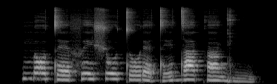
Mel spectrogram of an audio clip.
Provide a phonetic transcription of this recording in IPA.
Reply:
nɔ˦ tɛ˧fe˦ʃo˦ to˧ɾɛ˨te˨˦da˦ kã˧ɡi˨

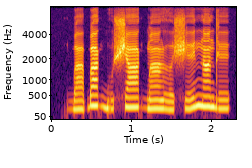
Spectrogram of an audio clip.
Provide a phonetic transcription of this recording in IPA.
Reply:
ɡ͡ba˨ɓa˦ɡ͡bu˨ ʃaː˦ɡ͡bã˧ɣə˨ ʃe˨˦nã˦ de˧

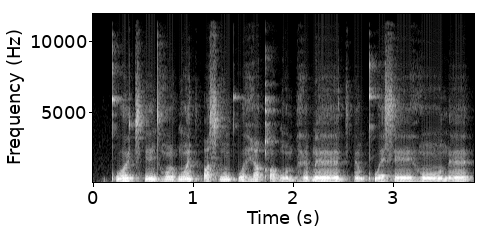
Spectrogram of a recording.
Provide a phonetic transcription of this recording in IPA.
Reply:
kʷʼɤy̯t͡sʼĩ dʱõy̯ɡʷɛ̃t͡sʼɑs ɡõkʷʼɛɦiqʼɑ ɡʷɛ̃bʱɛ̃ɓɛ̃ːt͡sʼɛ̃ kʷʼesẽː ɦõːnɛ̃

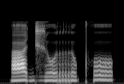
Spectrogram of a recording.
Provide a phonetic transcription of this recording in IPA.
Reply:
a˨d͡ʒo˨ rʊ˨pʰo˦

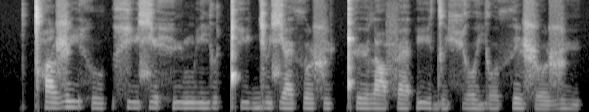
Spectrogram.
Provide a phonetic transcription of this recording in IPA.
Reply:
ǀʰɑʐihu | xiɕe hymi jɯǃʰiɟɯɕæ θoʂyǃʰølɑ fæʔidɯ ço joθiʂo ʐy

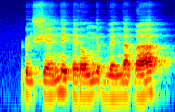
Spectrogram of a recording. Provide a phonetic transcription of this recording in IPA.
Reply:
ɽʉʃɛne ʔɛɾɔŋɛ bɛna ɓa

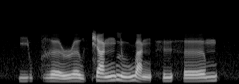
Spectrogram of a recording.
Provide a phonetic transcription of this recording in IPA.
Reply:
ju˨˩k̚ɣəː˨˩ ɹə˨˩˦wca˧˥ŋ lu˧˥wa˨˩˨ŋhɨ˧ həː˧˥m

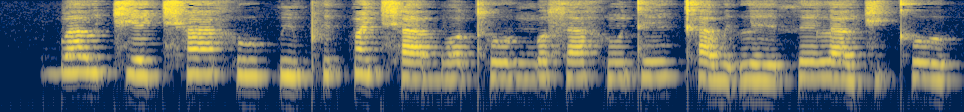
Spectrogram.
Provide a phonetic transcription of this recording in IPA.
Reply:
ba˦ʊ̯t͡ɕɛ˨ t͡ɕʰã˦hu˨ pĩ˨ pʰɪ˦ʔpã˦˨t͡ɕʰä˨bɔ˨ tʰo˨ʊ̯ ŋɔ˦˨sʰä˦ hũ˨te˦ɪ̯ kʰä˦˨wɪ˦ʔle˨ɪ̯ θɛ˦la˨ʊ̯t͡ɕɪ˦ʔkʰo˦˨ʊ̯

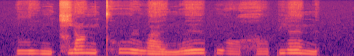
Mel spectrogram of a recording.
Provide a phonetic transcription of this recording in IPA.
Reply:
li˨˩ŋ t͡ɕjɑ˥˧ŋt̪ʰu˥˩ɻwa˨˩ɪ̯n̪we˥ɪ̯ pwɔ˨˩xɤ˧˥ pjɛ˥˩n

